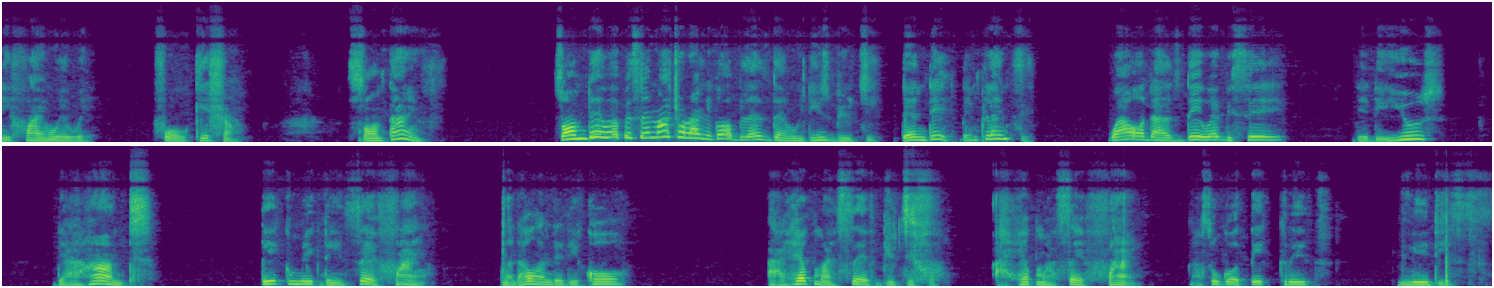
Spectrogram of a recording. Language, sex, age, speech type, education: Nigerian Pidgin, female, 15-29, spontaneous, tertiary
